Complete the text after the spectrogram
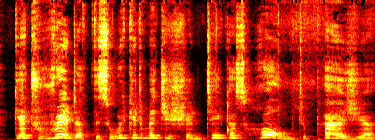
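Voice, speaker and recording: A woman's put-on character voice, high in pitch, with lively intonation, big swings in loudness and a moderate pace. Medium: read story.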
